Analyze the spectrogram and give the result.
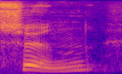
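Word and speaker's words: σύν: the word sy n which in greek is pronounced soon and sometimes is translated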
